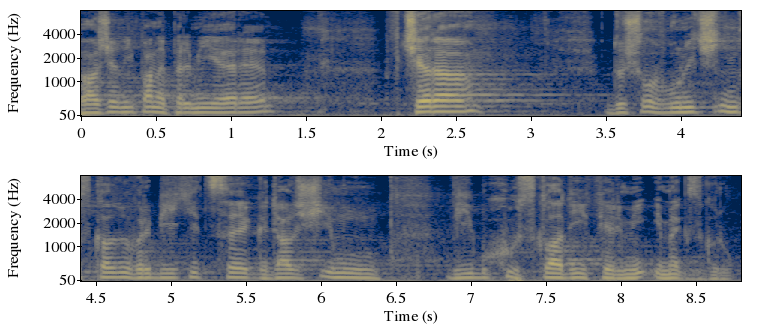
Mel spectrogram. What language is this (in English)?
Czech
